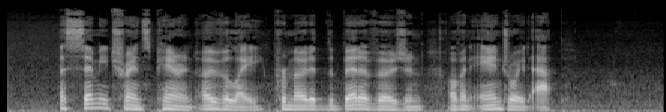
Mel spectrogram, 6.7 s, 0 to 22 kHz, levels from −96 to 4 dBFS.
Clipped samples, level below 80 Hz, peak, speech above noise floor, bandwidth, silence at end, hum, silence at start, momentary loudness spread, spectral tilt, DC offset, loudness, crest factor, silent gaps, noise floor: under 0.1%; -46 dBFS; -4 dBFS; 25 dB; 15.5 kHz; 0.15 s; none; 0.1 s; 7 LU; -6 dB/octave; under 0.1%; -22 LUFS; 18 dB; none; -46 dBFS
